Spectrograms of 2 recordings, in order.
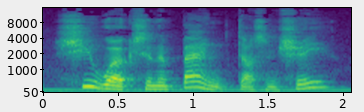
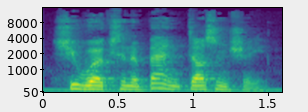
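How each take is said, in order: First: "doesn't she" lifting upward at the end; rising tag intonation. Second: "doesn't she" drops at the end; falling tag intonation. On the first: Teacher shows learners a polite check, "doesn't she" rising. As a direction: tag "doesn't she?" rises like a real question. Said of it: "you heard a rising intonation there". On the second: Teacher demonstrates inviting agreement, "doesn't she" falling. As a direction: close "doesn't she" downward, sure of the answer. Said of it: "if the intonation falls". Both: Shown as a demonstration.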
